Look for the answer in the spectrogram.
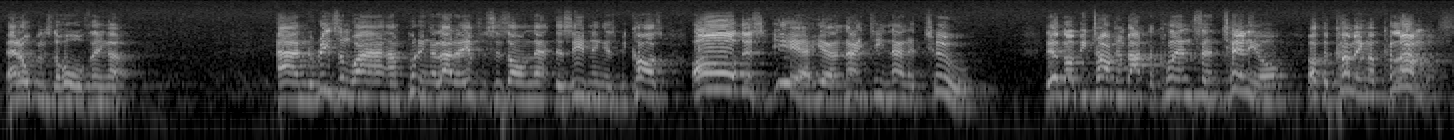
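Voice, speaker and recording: A man lectures a live audience in a high, bright voice, folksy and preacherly. He drops low for asides and climbs to forceful, emphatic points. The recording carries an echoey hall with faint noise. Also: moderate pace, gravelly. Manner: folksy, addresses audience as y'all.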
